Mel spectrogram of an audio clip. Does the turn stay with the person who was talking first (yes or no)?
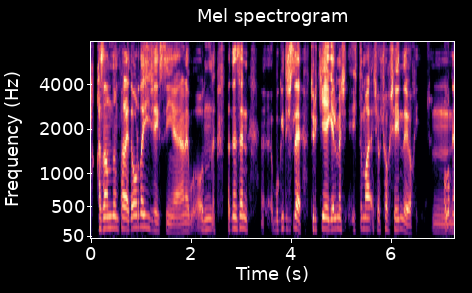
yes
